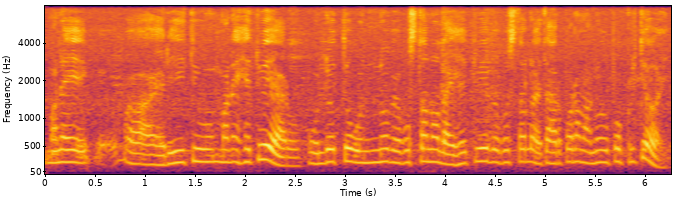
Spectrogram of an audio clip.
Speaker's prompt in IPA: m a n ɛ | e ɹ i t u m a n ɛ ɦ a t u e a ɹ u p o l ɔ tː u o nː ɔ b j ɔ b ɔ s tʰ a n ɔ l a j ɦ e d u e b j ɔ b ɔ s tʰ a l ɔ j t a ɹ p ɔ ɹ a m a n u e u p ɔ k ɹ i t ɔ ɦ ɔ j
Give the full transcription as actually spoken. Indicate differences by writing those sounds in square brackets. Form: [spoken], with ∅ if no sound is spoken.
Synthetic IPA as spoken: m a n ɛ | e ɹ i t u m a n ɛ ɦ [e] t u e a ɹ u p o l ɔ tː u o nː ɔ b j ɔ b ɔ s tʰ a n ɔ l a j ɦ e [t] u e b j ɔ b ɔ s tʰ a l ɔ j t a ɹ p ɔ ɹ a m a n u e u p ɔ k ɹ i t ɔ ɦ ɔ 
